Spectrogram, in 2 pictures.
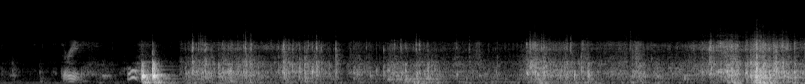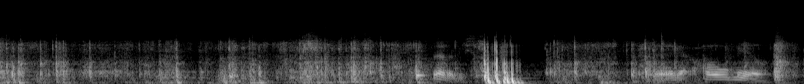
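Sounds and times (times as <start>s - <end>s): knock: 1.4s - 1.8s
paper bag rustling and crinkling: 1.5s - 16.0s.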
